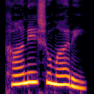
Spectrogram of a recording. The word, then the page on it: ಖಾನೇಸುಮಾರಿ: khānēsumāri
